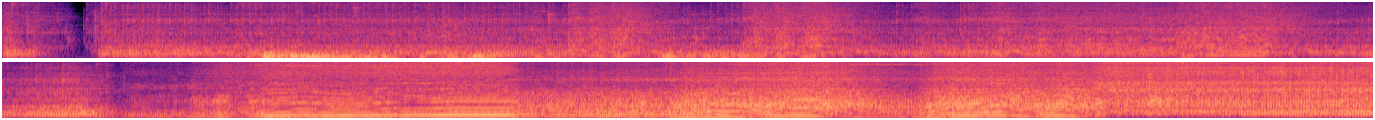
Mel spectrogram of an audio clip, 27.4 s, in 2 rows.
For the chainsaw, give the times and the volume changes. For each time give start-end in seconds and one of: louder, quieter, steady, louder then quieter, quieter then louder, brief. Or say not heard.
0.0-27.3 louder.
